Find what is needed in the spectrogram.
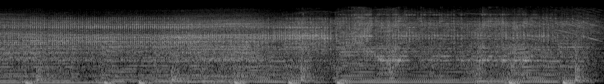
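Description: Electric drill on a lever-feed rig boring up through the steel floor of a car-trunk safe: a steady high whine with scattered sharp clicks, fading near the end as the hole goes through. Background music underneath.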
